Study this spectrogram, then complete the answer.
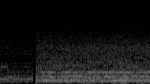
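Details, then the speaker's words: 2003 Dodge Ram 3500 dually with an upgraded fuel system, lift pump run on a relay jumper before starting: pump clicks on, then settles into a steady, even electric hum with no surging or rattle. The pump is running normally and pushing fuel. "okay you can hear it it's it's pushing fuel"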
